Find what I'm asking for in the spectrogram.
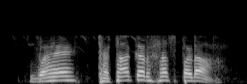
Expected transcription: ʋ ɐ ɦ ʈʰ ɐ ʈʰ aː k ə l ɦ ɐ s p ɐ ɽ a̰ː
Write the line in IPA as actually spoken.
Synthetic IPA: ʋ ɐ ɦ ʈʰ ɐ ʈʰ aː k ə ɾ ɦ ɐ s p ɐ ɽ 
